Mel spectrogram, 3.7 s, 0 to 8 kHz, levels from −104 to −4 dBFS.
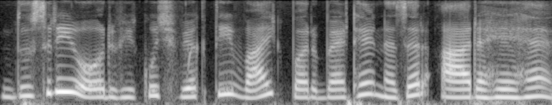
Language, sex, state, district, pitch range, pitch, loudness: Hindi, female, Himachal Pradesh, Shimla, 225-290 Hz, 240 Hz, -17 LUFS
